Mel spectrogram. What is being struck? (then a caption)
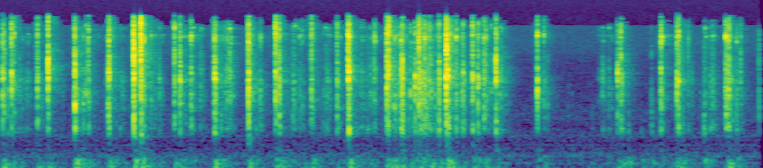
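Plastic computer keyboard keys. Fingertips of both hands type fast on the hollow plastic keys of a black plastic Logitech full-size keyboard resting on a desk. A rapid, uneven run of sharp, bright clicks sits over dull low thuds, each dying away almost at once. The typing eases off briefly around the four-second mark, then resumes.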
